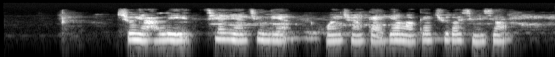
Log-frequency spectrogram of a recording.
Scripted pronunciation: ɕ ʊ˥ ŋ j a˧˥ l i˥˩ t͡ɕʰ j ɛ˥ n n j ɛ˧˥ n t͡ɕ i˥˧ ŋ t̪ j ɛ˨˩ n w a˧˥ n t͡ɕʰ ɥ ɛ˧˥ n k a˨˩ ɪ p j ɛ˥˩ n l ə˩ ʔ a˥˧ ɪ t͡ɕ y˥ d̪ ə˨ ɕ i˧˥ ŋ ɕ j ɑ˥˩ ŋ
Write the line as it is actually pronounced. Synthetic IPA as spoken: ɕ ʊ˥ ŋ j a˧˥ l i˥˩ t͡ɕʰ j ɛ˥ n n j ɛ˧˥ n t͡ɕ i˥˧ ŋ t̪ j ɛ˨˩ n w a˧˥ n t͡ɕʰ ɥ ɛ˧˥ n k a˨˩ ɪ p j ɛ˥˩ n l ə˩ k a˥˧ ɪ t͡ɕʰ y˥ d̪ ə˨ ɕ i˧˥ ŋ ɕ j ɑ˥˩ ŋ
